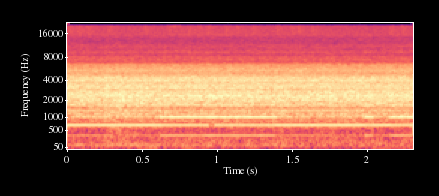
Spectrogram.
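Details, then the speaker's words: Line 6 Relay G70 on an isolated pedal power supply: steady high buzz and whine with hiss, rising each time the LED switches on and off; ground loop. "this is an isolated power supply but still every time these LED goes on and off you can hear it now"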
